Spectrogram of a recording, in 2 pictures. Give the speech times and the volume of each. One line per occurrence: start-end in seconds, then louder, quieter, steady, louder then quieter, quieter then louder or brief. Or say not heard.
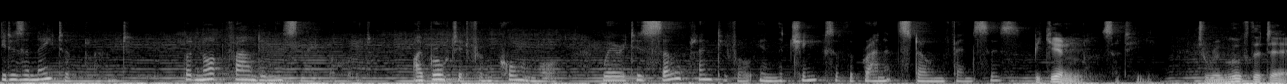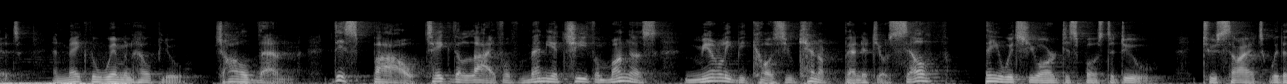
0.0-25.7 steady.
